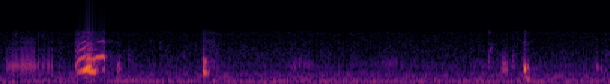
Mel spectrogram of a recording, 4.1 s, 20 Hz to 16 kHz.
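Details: A 3-4-month-old baby girl makes three brief, abrupt squeaky catches in a quiet room, about one every second or two; infant hiccups.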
